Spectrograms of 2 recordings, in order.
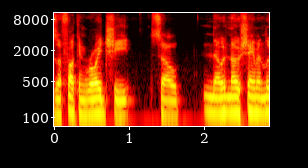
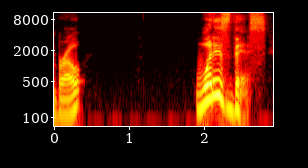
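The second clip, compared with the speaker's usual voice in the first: normal talking voice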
